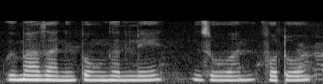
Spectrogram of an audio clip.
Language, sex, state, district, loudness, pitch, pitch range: Wancho, female, Arunachal Pradesh, Longding, -14 LUFS, 200 Hz, 195-210 Hz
